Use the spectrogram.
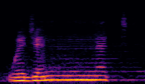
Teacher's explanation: والتاء دي من حروف الهمز، يطلع شوية هوا كده · Term: التاء المبسوطة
